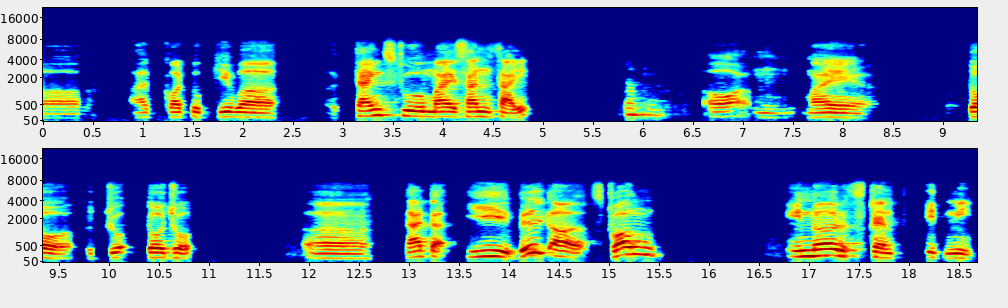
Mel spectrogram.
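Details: Adult male, years after a haemorrhagic stroke hitting the speech centre with total speech loss, relearned speech through speech therapy; still hesitates and cannot always finish sentences: non-fluent aphasia after stroke.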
